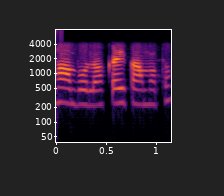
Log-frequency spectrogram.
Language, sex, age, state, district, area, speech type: Marathi, female, 18-30, Maharashtra, Akola, rural, conversation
